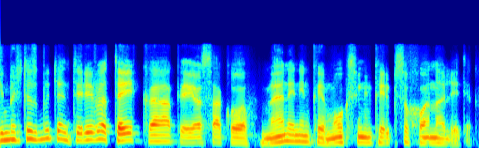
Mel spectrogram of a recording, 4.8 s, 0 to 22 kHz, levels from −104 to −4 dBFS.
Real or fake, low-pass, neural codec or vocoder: fake; 7.2 kHz; codec, 16 kHz, 1 kbps, X-Codec, HuBERT features, trained on general audio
